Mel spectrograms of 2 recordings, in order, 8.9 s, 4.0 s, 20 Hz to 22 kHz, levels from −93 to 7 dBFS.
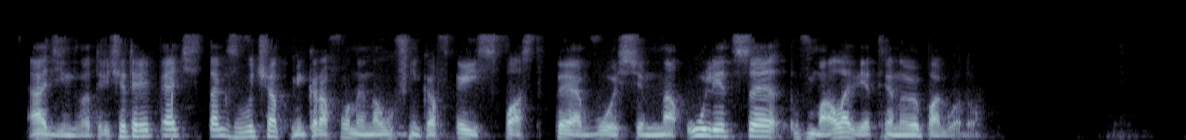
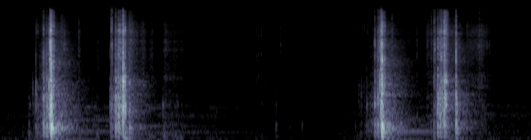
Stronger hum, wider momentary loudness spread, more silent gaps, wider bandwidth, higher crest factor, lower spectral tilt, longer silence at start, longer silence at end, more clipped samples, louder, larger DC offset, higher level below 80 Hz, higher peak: neither; second, 6 LU vs 15 LU; neither; second, 8 kHz vs 16.5 kHz; second, 18 dB vs 32 dB; first, -6.5 dB/octave vs -2 dB/octave; about the same, 0.2 s vs 0.3 s; first, 1.55 s vs 0.55 s; neither; first, -25 LUFS vs -28 LUFS; neither; first, -62 dBFS vs -68 dBFS; second, -8 dBFS vs -2 dBFS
